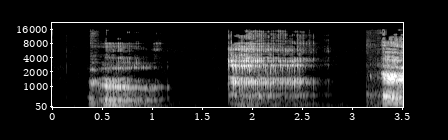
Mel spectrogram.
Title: Best Burps On Youtube || #20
